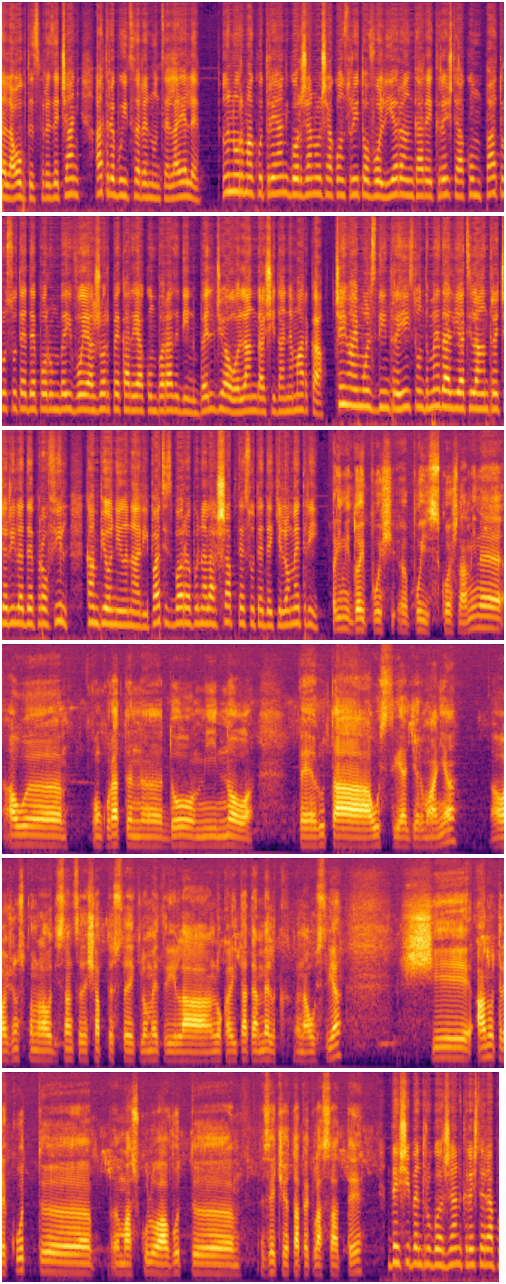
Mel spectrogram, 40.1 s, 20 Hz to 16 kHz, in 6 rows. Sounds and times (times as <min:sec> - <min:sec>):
Speech: 0:00.0 - 0:23.4, 0:24.0 - 0:31.3, 0:32.1 - 0:40.1
Pigeon, dove: 0:31.5 - 0:32.2.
